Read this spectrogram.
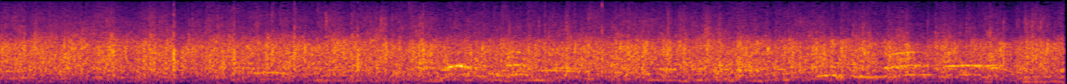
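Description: A crowd of people chatters loudly in a large echoing hall.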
